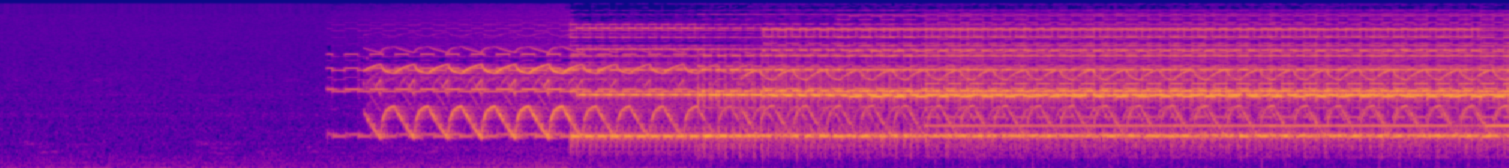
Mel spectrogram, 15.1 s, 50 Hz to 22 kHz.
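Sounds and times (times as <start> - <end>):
electronic siren sweeps: 3.3 - 15.0.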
